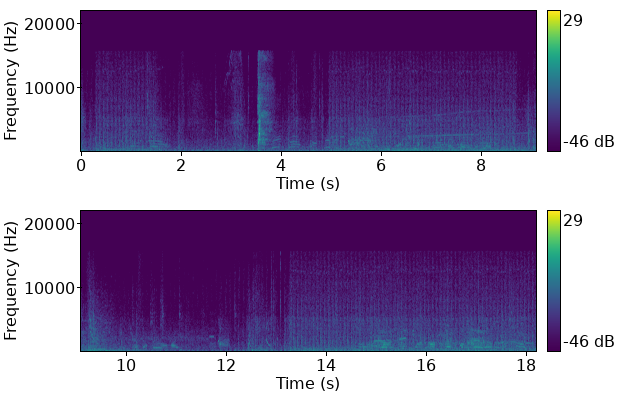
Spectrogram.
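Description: Gunshots crack in bursts.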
